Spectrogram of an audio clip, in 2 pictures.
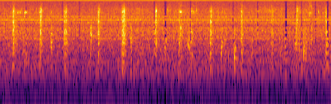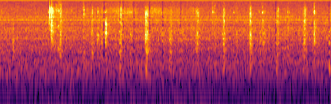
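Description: Faint close-up chewing of a fresh Vietnamese rice-paper roll with lettuce and noodles: soft wet mouth clicks and smacks a few times a second, with one sharper click about halfway through.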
